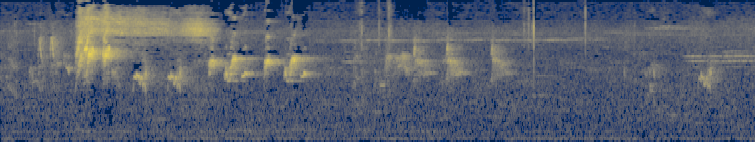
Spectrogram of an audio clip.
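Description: A Red-whiskered Bulbul gives a quick run of bright, bubbly chirping notes over about two seconds, then softer scattered chirps follow against faint background hiss.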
